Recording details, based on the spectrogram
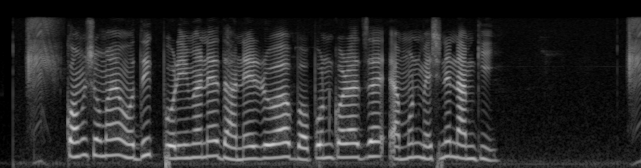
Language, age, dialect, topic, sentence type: Bengali, <18, Rajbangshi, agriculture, question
